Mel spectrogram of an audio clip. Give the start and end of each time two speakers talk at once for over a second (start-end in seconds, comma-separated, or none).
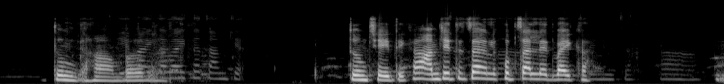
4.3-5.9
